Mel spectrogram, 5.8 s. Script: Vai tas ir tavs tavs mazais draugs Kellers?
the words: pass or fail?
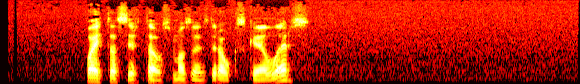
fail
